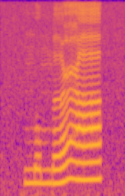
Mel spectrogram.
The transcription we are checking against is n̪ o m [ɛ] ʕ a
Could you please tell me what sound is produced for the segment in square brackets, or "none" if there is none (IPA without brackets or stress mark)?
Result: œ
